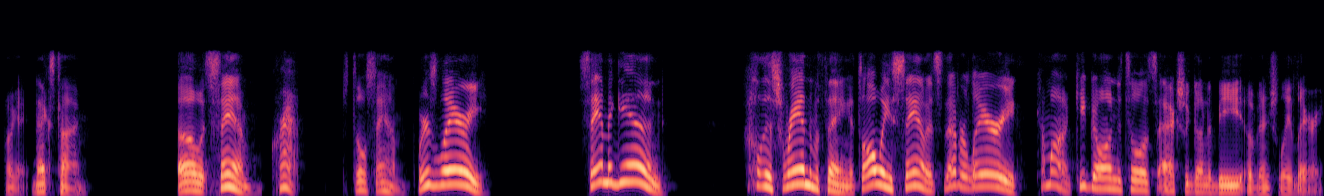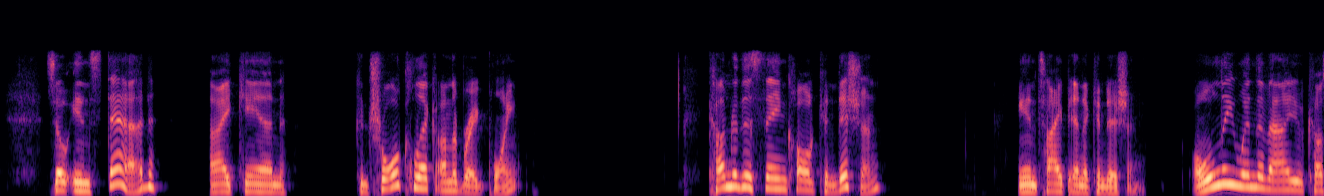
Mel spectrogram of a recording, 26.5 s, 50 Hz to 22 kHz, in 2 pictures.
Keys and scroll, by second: 1.4 alt+super+r, 13.8 alt+super+r, 14.0 super+F2, 24.0 super+v.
